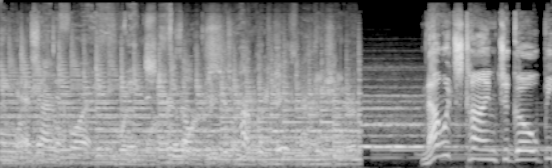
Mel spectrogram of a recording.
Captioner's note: crowd mumbling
